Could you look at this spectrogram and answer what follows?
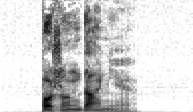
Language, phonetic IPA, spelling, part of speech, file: Polish, [ˌpɔʒɔ̃nˈdãɲɛ], pożądanie, noun, Pl-pożądanie.ogg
